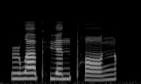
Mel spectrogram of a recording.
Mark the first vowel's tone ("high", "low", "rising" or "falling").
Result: high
